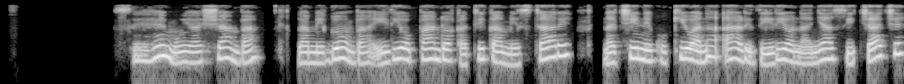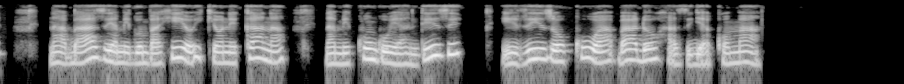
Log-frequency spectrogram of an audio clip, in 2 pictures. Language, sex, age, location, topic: Swahili, female, 50+, Dar es Salaam, agriculture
